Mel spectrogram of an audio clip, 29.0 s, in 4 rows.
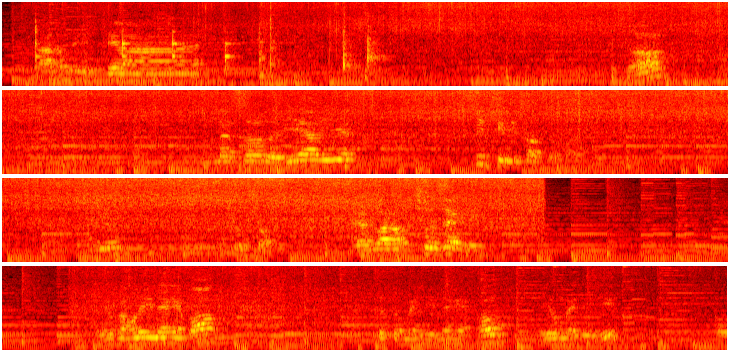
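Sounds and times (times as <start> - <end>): meatballs sizzling in oil: 0.1 - 20.0, 22.4 - 27.6
sharp knocks in pan: 1.2 - 4.0.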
